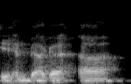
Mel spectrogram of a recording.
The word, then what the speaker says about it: Hehenberger: name so my name is obviously with Ian Berger Austria therefore the slightly difficult to pronounce name and I'm the founder of fat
